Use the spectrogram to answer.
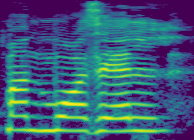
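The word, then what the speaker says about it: mademoiselle: مازمازيل دي بنقولها في اللغة العامية المصرية عندنا، لكن هي كلمة فرنسي، كلمة نطقها مات. هقولها بالراحة عشان تستوعبوها، وبعد كده نحاول نخطفها بسرعة. ماد موا زل، ماد موا زل، ماد موا زل، ماد موا زل.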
